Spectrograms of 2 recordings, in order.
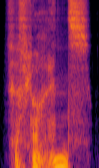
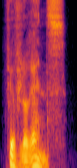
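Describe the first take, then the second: First: Leise, langsam, fragend steigend auf "Florenz"; "Für Florenz?" leise und langsam, zweifelnd angehoben; ungläubiges Nachfragen. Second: Said in the usual way. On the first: Acted. Leonardo wiederholt zweifelnd. (leises, langsames ungläubiges Nachfragen)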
